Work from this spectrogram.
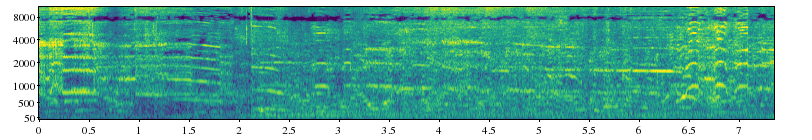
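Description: Roosters crowing repeatedly amid clucking fowl at a busy chicken market in Padre Garcia, Batangas, several birds calling near and far over crowd chatter and background noise.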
